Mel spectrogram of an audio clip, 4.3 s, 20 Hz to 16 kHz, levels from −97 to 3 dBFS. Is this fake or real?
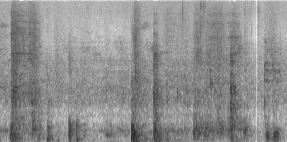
real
